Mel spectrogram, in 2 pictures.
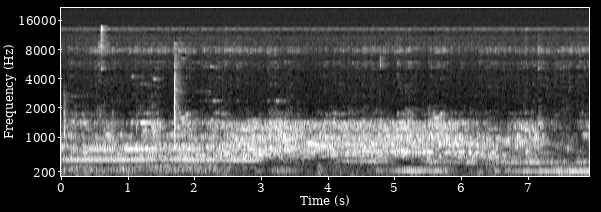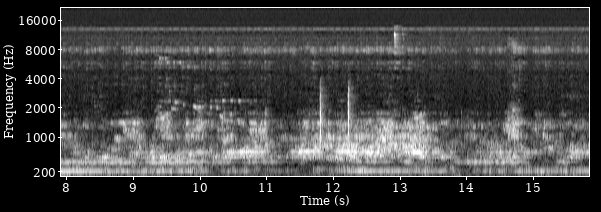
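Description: A racing car engine roars from a television's speaker, rising and falling in pitch.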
